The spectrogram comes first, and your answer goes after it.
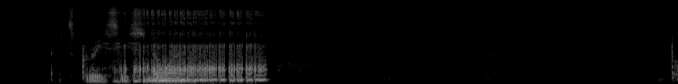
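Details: Pug asleep and snoring: one rasping, buzzy snore lasting about two seconds with a low droning tone, followed by quiet breathing-room silence.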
